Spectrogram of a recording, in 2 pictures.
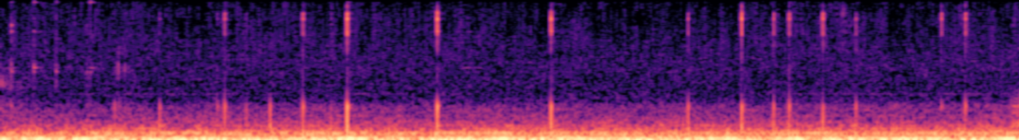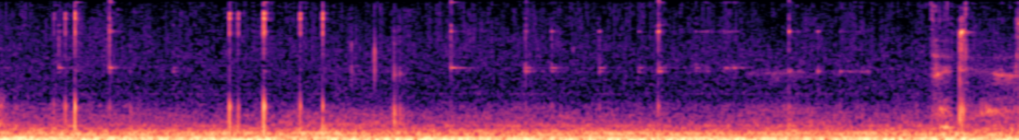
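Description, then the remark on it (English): Gentle clinking and tapping on porcelain or some other ceramics, a steady scatter of light, delicate ticks over a low hum, soft with no clear rhythm. “sound that's very delicate and fragile, almost like chimes or something, right?”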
